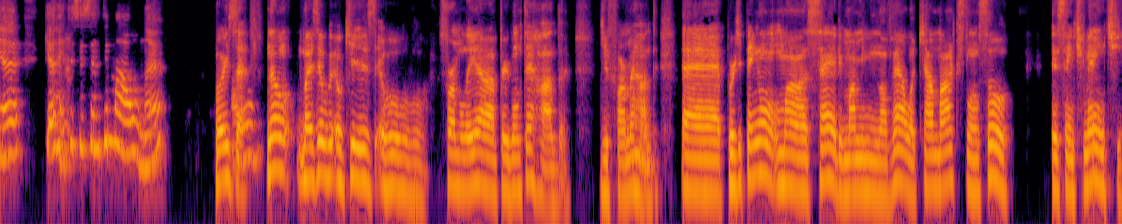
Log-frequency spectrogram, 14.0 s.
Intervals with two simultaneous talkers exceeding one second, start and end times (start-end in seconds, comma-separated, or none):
none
